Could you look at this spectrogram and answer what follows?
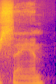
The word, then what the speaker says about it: Saiyan: Super Sega. – Super Sega Genesis, yep. – Can't handle Elder Scroll or Elden Ring fucking mechanics and then can't even pronounce Super Saiyan.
